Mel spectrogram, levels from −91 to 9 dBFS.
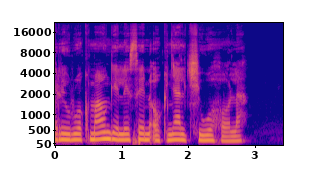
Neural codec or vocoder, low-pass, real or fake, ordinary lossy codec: none; none; real; none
